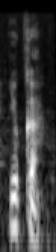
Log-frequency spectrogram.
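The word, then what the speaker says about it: Юкка: Юка, он фин. Да. Юка. Правильно так произносить.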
